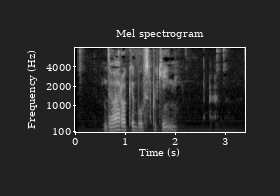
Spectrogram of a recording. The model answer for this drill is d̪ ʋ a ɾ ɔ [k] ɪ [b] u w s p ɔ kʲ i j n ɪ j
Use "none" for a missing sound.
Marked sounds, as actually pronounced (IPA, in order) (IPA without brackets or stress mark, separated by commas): k, b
